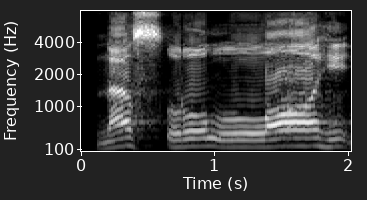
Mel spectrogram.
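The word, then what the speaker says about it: نصر الله: Nasrullahi jangan dibawa suara ke hidung ya, Pak ya.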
